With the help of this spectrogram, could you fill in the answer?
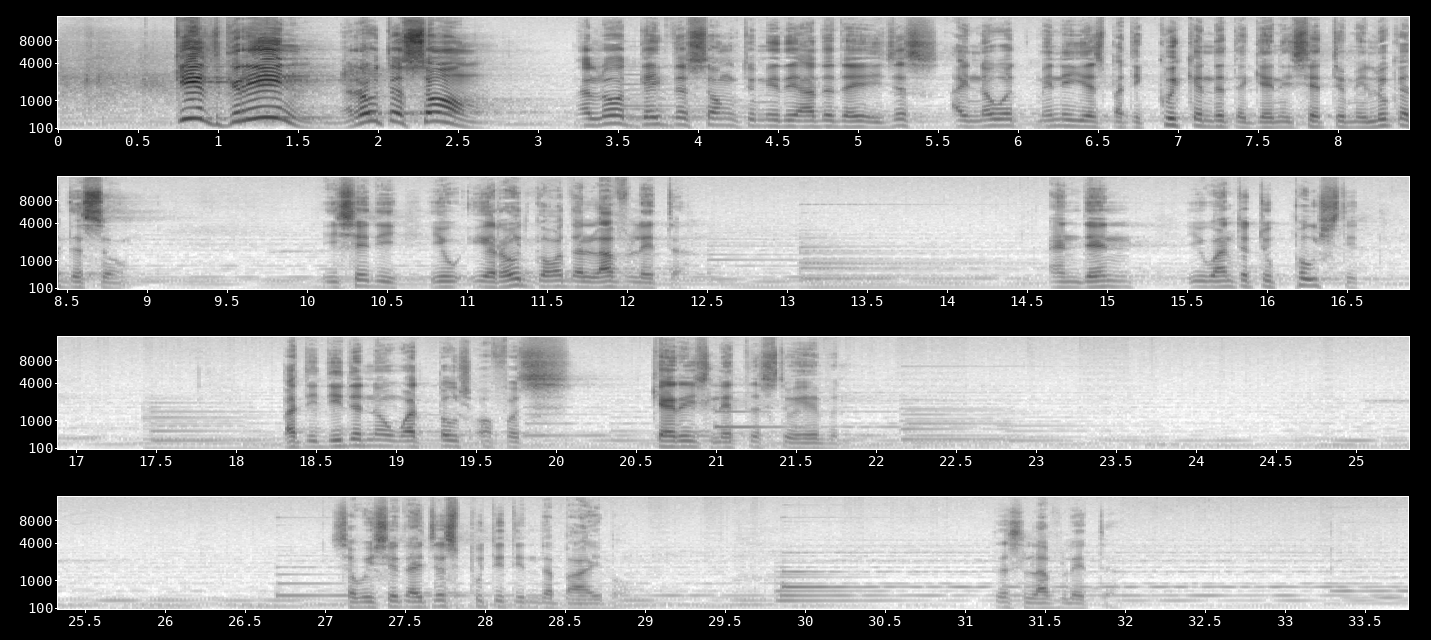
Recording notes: Preached at the Loyalty and Disloyalty conference 2023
